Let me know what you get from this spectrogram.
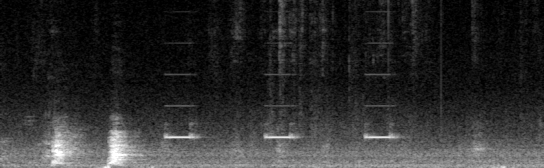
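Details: A Siberian Husky playing with a neighbouring dog through a fence. Two quick, rough barks open, followed by three steady electronic beeps spaced about a second apart.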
